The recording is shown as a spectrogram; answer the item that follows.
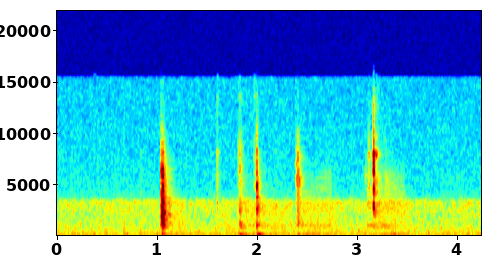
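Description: Near-silent room tone broken by five or six short, sharp clicks spread over a couple of seconds, the first and last the loudest.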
